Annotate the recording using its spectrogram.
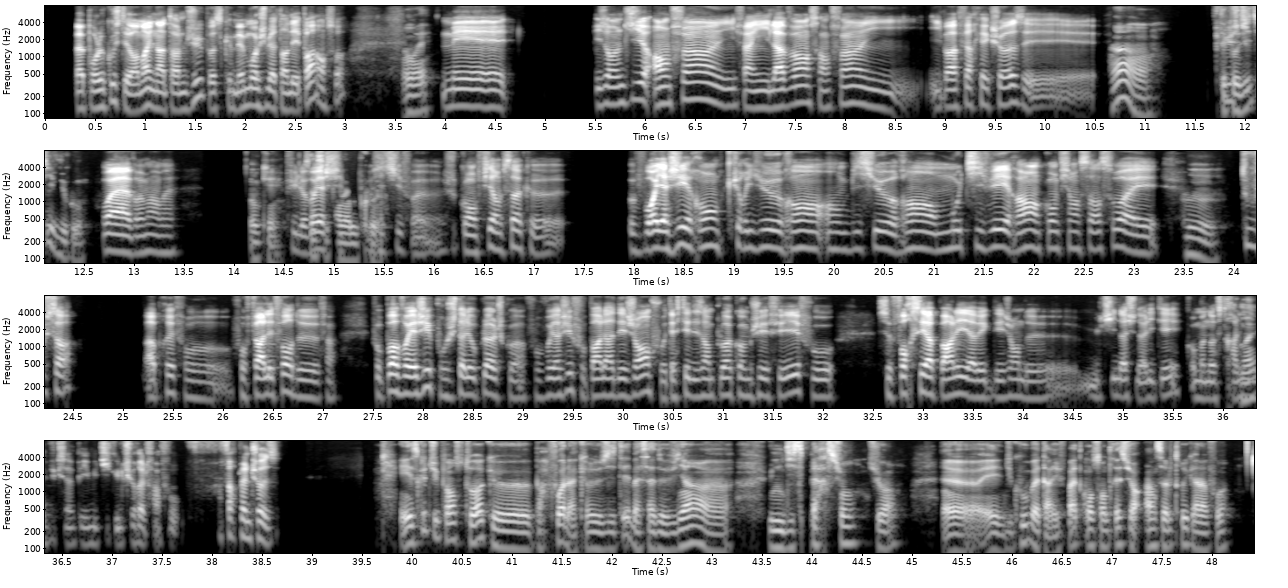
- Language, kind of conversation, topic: French, podcast, Comment cultives-tu ta curiosité au quotidien ?
- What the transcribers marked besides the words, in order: stressed: "dispersion"; stressed: "un"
